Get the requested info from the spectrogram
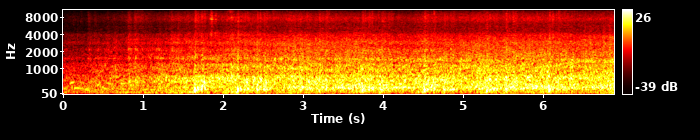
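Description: JR West 281 series 'Haruka' limited express passing close by, its wheels clattering over the rail joints and turnouts in the station throat with repeated sharp clacks. It gets louder from about a second in as the cars come alongside.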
